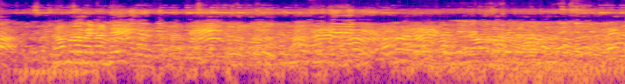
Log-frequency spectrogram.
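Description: An elderly man talks close to a microphone.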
